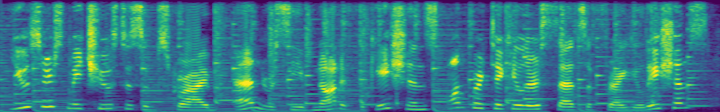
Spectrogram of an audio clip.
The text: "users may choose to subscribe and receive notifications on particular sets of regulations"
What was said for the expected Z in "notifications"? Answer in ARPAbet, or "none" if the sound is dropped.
S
